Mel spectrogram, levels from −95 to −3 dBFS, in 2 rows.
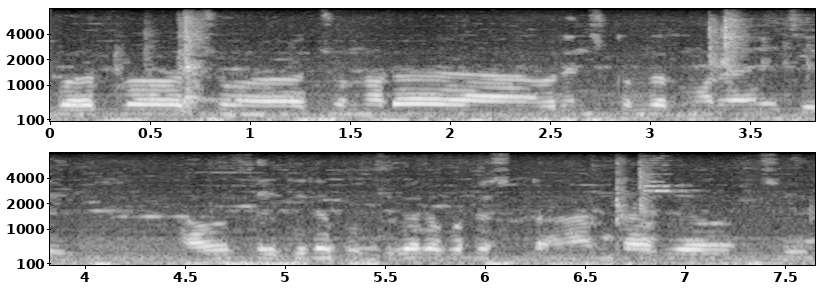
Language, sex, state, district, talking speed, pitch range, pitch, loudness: Odia, male, Odisha, Malkangiri, 125 wpm, 105-125 Hz, 120 Hz, -16 LUFS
